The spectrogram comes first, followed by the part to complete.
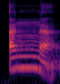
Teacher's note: an ditahan sekitar 2 harokat karena nun bertasydid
